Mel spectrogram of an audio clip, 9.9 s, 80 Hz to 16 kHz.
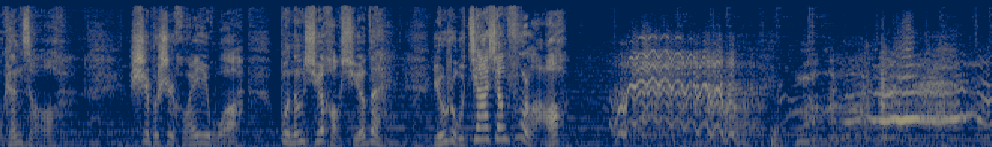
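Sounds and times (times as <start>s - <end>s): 
speech: 0.0s - 6.6s
horse neighing: 6.1s - 9.9s.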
